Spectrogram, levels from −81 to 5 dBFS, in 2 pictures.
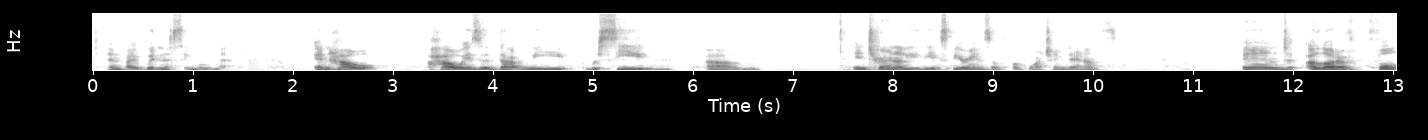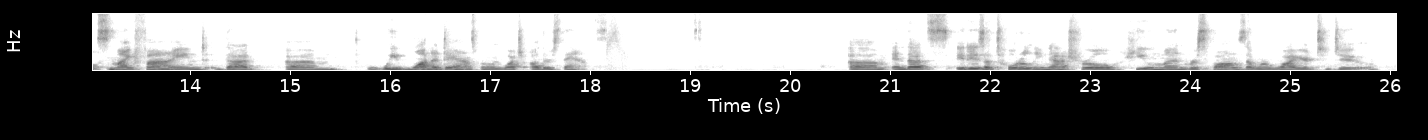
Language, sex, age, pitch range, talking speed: English, female, 20-39, 155-175 Hz, 120 wpm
